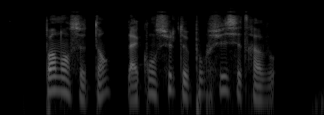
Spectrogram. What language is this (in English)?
French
